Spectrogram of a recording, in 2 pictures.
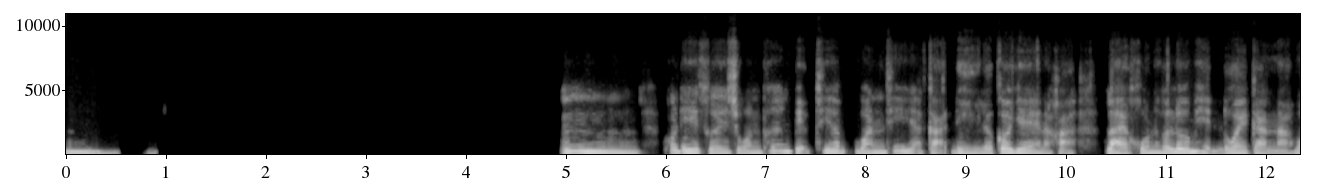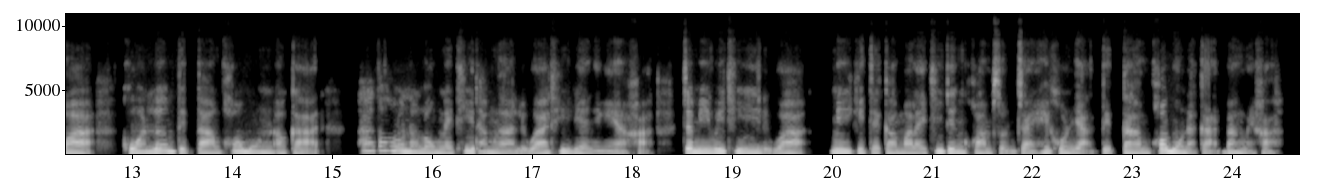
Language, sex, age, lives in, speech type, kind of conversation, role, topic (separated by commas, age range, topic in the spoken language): Thai, female, 20-24, Thailand, read, expert-assistant, asker, คุณคิดว่าความรู้เรื่องอากาศช่วยให้เราเข้าใจตัวเองและสังคมได้มากขึ้นไหม? เพราะอะไร?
